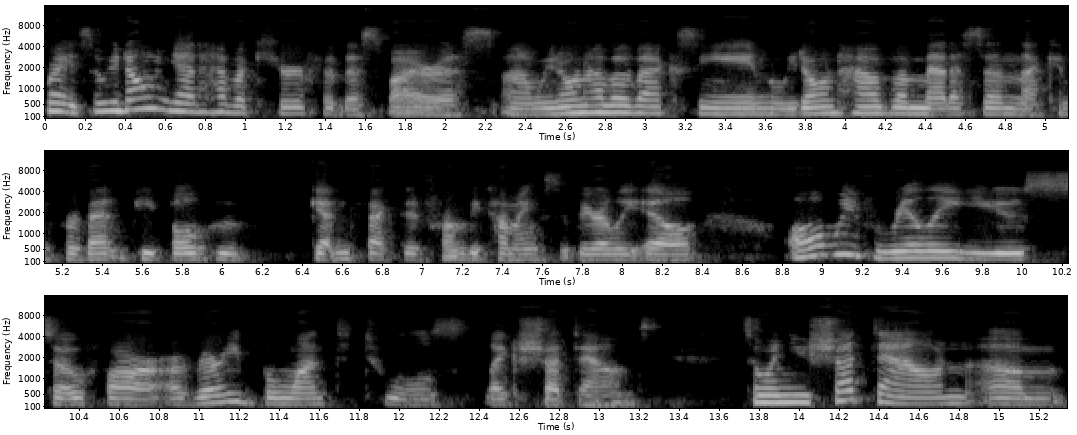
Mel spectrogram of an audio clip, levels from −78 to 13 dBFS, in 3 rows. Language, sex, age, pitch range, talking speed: English, female, 30-49, 180-220 Hz, 200 wpm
